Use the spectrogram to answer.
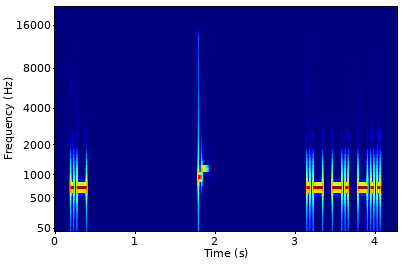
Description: Morse code, heard as a keyed tone, about 30 wpm, 700 Hz. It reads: A AND
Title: Top 500 Words 30wpm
